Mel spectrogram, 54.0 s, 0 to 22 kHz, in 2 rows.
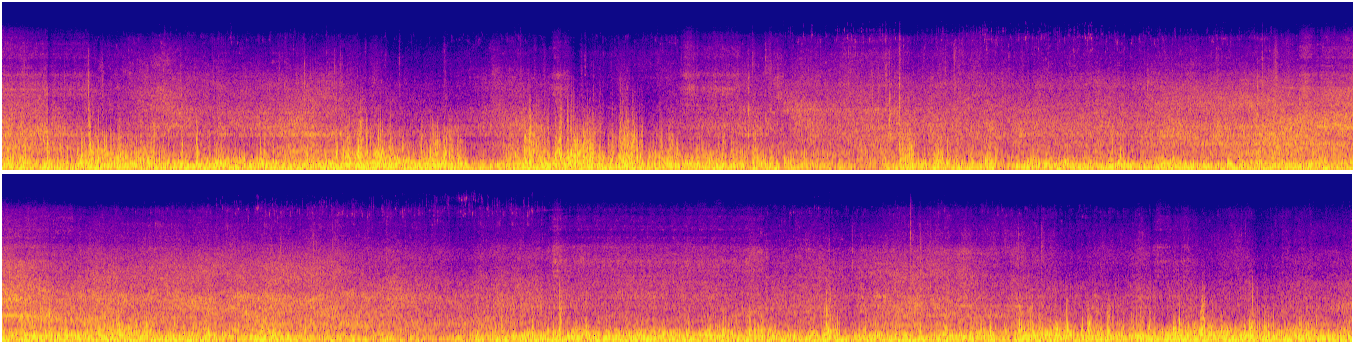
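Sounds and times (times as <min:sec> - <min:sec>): road traffic: 0:00.0 - 0:54.0
wind rushing over microphone: 0:00.0 - 0:54.0.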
